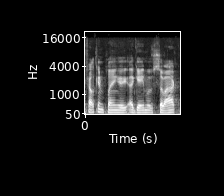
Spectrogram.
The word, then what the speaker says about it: Sabacc: Am I pronouncing it right? Sabacc? – Sabacc.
